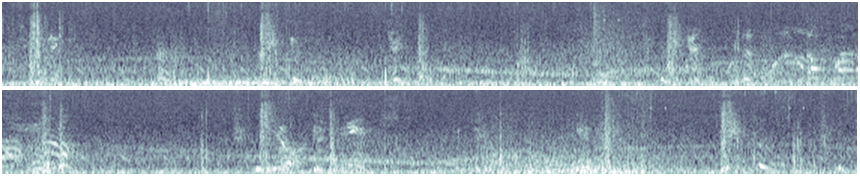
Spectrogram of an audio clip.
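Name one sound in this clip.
Punches and kicks land with sharp thuds in a fight.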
